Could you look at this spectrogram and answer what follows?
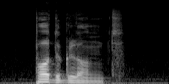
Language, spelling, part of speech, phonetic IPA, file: Polish, podgląd, noun, [ˈpɔdɡlɔ̃nt], Pl-podgląd.ogg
